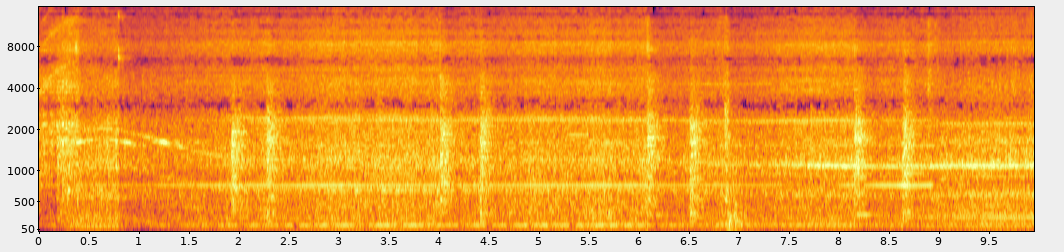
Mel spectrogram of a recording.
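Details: Car idling after a battery replacement, charging tester reading 14.2 volts mid green zone on a battery shelved about 6 months. Even, steady idle with a faint whine and scattered clicks, no stumble; charging fine, normal.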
